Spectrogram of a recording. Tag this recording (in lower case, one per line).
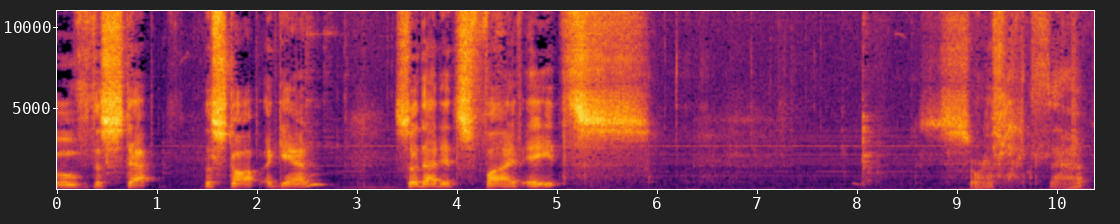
speech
